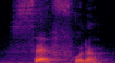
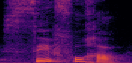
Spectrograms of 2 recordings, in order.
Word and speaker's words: Sephora: u&u tensão de agora saiba que PH em francês tensão de F como no português antigo por isso a gente disse forrar mas atenção não é Sephora é se forrar o acento agudo em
